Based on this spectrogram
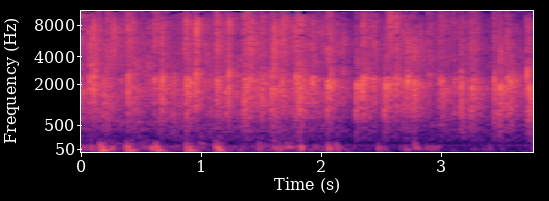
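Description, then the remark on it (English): An audience applauds the guests steadily, many hands clapping in a dense, continuous patter at a fairly loud level, with a faint murmur of voices underneath. “So thank you very much, and a round of applause for these guys.”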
